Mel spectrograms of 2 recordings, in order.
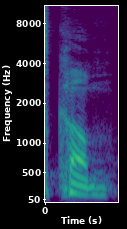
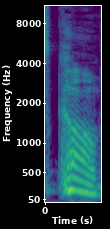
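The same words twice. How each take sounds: First: Low, soft single word come; soft invitation. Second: Said in the usual way. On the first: Shown as a demonstration. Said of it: "where Jesus just says". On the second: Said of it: "He just says".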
